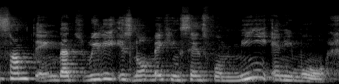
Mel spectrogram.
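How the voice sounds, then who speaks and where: A woman at a moderate pace with ordinary pitch variation, amid audible room echo and noticeable background noise. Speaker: perfume content creator and livestream host. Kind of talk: livestream chat reading viewer comments. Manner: halting, many fillers and restarts.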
